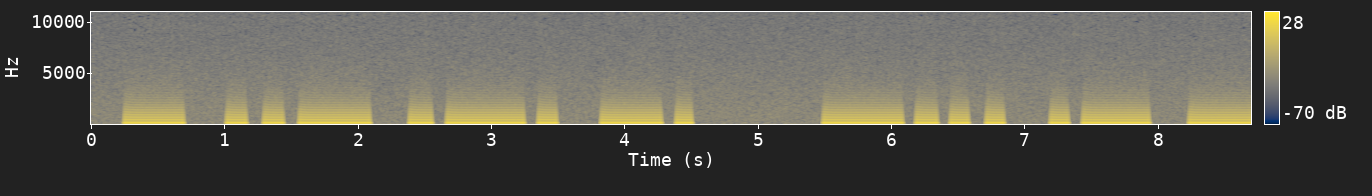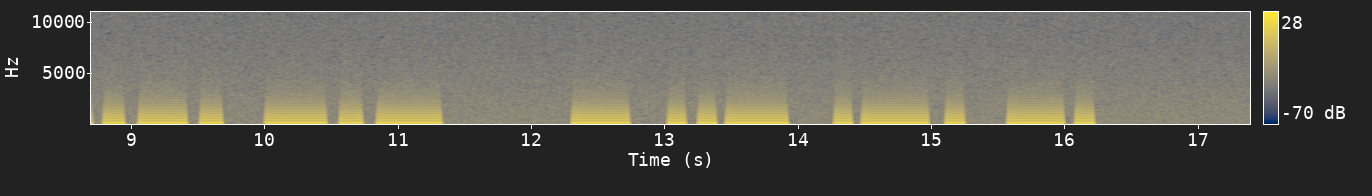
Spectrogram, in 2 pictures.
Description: Morse code, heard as a horn, hand-sent with a straight key, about 10 wpm. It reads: TURN BACK TURN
